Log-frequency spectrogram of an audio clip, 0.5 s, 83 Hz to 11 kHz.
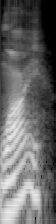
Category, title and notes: Speech > Solo speech
Displeasure - Why
Man, Vocal, dissapointed, Tascam, Mid-20s, Video-game, FR-AV2, why, disappointed, talk, oneshot, displeasure, U67, Voice-acting, Single-take, Human, singletake, Neumann, dialogue, voice, Male, NPC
